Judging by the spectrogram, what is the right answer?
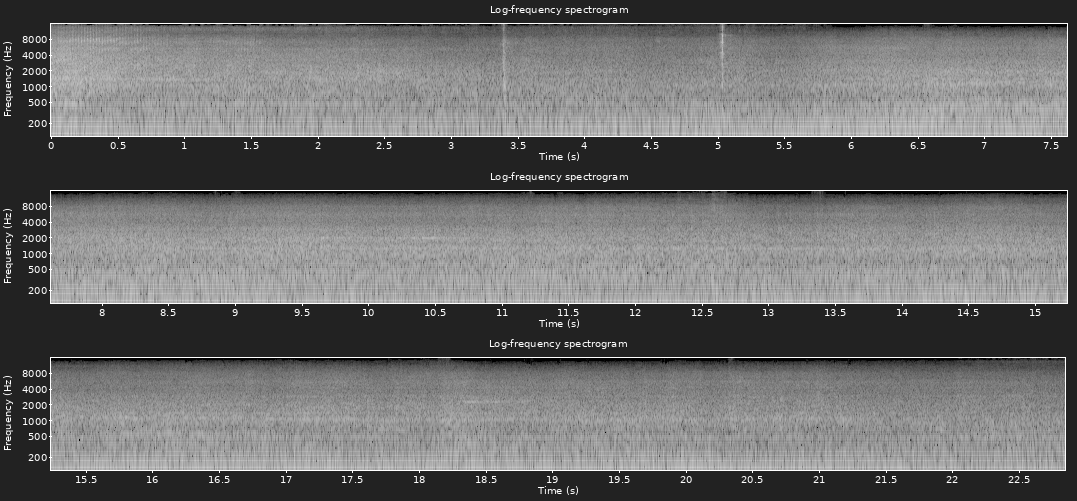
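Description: Steady low rumble of a motor vehicle driving, with even road noise and no breaks.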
